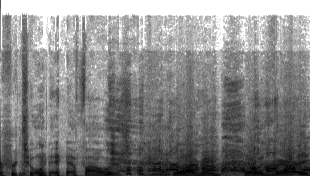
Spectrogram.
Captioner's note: laughing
